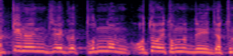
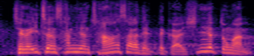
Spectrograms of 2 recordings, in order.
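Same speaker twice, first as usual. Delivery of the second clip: normal talking voice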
